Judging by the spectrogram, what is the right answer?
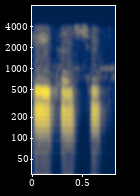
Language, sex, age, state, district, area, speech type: Kashmiri, female, 30-45, Jammu and Kashmir, Anantnag, rural, conversation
